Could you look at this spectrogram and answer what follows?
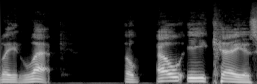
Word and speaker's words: lek: It's called a lek. So L-E-K is how it's spelled.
